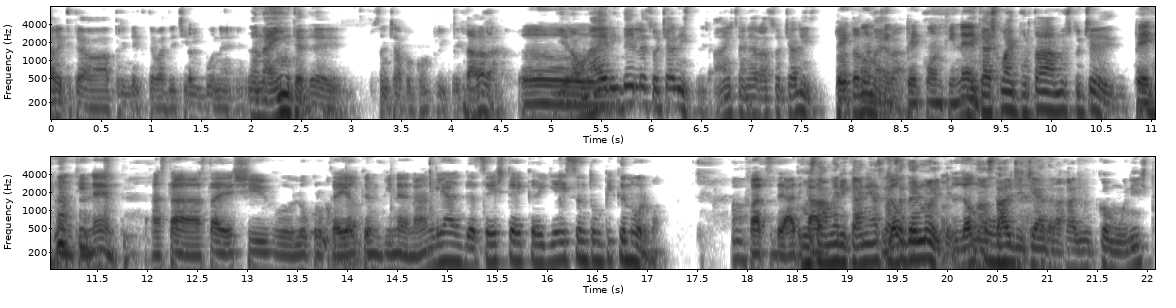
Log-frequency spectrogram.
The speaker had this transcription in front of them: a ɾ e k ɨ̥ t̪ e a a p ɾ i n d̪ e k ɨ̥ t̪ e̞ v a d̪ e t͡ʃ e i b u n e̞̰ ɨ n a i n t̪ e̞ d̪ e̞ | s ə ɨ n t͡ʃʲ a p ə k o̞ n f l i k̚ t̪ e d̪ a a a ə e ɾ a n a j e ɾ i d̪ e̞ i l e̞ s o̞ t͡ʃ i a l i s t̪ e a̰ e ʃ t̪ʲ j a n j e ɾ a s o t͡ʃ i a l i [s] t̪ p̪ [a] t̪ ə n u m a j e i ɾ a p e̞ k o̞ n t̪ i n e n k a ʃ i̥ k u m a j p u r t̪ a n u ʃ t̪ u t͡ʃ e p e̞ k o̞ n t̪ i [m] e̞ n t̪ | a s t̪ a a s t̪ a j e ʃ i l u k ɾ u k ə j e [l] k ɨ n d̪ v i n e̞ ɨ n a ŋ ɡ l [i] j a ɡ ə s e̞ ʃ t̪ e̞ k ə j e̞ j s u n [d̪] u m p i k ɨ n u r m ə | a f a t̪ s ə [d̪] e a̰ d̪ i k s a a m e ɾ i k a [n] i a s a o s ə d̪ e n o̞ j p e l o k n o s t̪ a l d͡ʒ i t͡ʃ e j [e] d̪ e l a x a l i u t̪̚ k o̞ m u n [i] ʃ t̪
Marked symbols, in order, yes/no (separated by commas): yes, no, no, yes, yes, no, yes, yes, no, yes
